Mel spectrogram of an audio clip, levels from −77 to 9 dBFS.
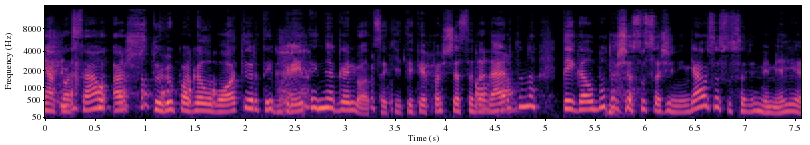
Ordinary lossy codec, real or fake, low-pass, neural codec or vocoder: MP3, 64 kbps; fake; 14.4 kHz; codec, 44.1 kHz, 7.8 kbps, DAC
